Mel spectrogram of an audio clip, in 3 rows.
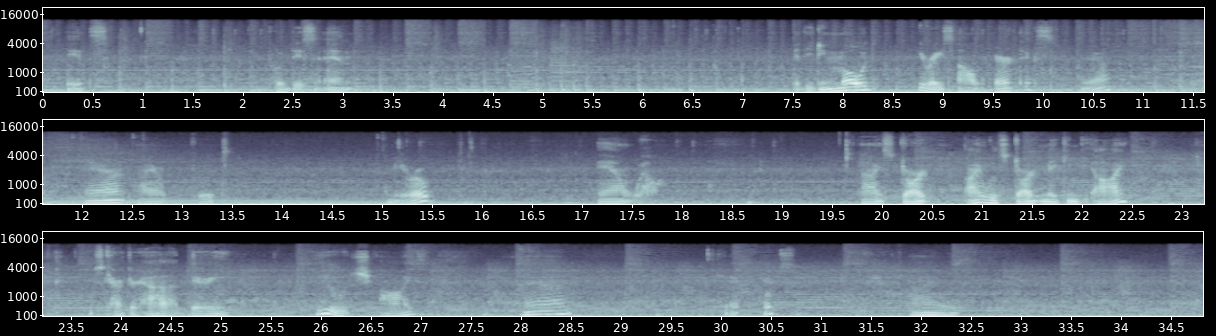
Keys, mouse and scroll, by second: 2.0-4.6 middle drag, 5.2-6.8 drag, 6.5-8.6 middle drag, 8.1 x, 9.0-12.2 middle drag, 11.9-14.4 drag, 15.3-17.3 middle drag, 15.9 KP_1, 17.1 KP_5, 17.5-20.0 middle drag, 28.0-29.8 drag, 31.8-33.7 middle drag.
